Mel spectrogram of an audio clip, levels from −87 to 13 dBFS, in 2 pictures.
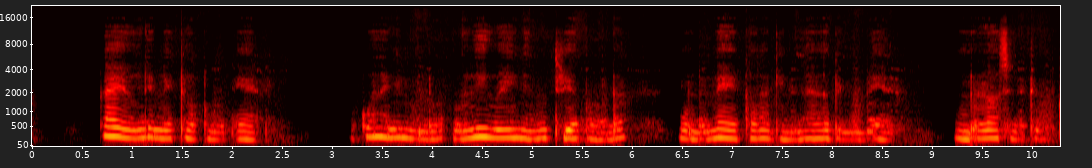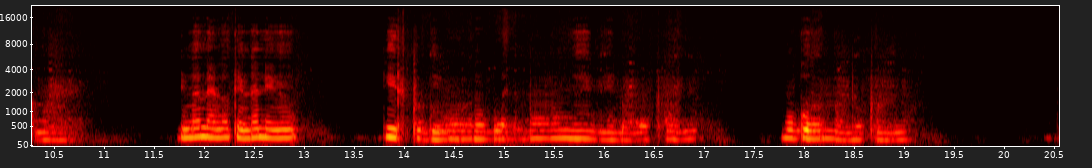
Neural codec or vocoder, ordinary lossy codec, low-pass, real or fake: codec, 44.1 kHz, 1.7 kbps, Pupu-Codec; none; none; fake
